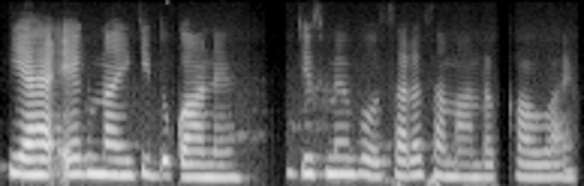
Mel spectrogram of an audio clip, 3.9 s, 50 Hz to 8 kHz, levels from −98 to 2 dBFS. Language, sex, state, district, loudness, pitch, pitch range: Hindi, female, Uttar Pradesh, Saharanpur, -17 LUFS, 235 Hz, 205-250 Hz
